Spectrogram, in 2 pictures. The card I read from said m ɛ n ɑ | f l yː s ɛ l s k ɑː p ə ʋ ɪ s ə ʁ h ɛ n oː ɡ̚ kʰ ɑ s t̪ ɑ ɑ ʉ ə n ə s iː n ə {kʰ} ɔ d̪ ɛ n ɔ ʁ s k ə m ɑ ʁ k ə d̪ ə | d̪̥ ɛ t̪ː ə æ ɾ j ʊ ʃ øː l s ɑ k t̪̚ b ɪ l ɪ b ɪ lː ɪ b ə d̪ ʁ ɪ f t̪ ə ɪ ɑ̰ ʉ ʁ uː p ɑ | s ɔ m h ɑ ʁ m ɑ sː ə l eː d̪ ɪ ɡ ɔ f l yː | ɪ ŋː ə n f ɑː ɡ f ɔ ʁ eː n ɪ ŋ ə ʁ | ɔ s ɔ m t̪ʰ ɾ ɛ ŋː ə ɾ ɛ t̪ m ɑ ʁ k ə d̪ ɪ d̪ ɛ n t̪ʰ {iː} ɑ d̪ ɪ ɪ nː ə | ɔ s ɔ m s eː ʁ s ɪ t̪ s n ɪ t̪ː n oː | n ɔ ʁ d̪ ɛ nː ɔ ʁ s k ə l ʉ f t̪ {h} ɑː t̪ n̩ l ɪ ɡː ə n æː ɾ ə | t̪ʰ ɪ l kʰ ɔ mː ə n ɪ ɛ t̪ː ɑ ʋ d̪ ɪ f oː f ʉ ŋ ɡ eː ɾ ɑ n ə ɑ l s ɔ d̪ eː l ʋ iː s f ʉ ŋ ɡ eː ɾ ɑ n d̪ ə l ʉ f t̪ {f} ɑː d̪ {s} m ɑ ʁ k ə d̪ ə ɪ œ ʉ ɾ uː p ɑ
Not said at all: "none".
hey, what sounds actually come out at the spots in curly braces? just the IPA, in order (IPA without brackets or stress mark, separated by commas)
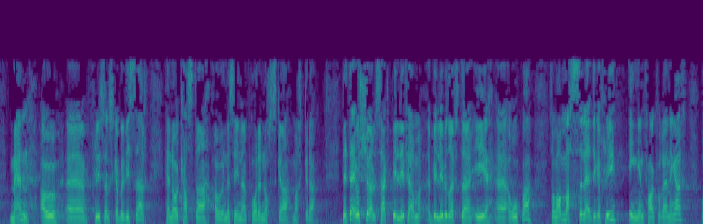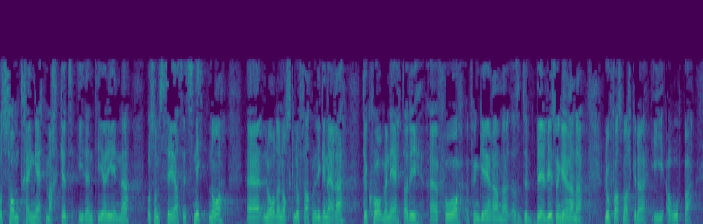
pʰ, iː, f, f, s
